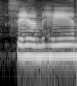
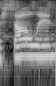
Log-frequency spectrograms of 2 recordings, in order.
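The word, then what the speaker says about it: Samhain: ones that I have done so far is Sam Han or sawin however you want to pronounce it but it's Halloween and that's my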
